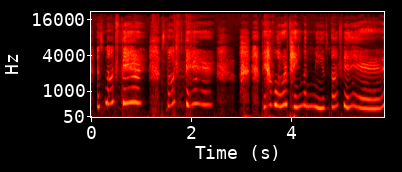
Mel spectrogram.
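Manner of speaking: put-on very high, drawn-out childish whine; whiny gaming meltdown. Streamer acts out losing a Valorant fight, whining very high. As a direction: wail it like a kid losing a match. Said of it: "I get very emotional".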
